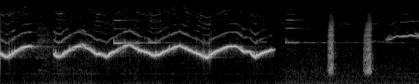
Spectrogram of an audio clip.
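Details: Lyrebird, native to Australia and known for mimicking mechanical sounds like chainsaws, mimics a siren-like warbling whistle rising and falling about twice a second, then two sharp mechanical clicks and a steady high tone.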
